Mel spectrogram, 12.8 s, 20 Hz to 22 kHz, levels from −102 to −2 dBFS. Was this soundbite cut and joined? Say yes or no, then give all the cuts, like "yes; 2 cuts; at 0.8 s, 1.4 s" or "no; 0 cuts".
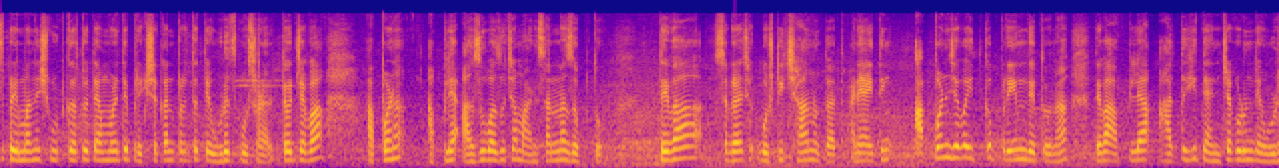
no; 0 cuts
